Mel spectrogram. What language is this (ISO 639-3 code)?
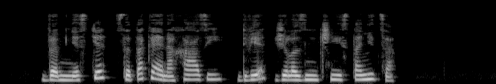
ces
